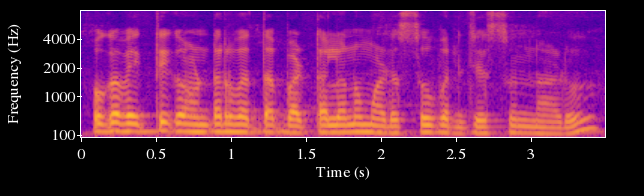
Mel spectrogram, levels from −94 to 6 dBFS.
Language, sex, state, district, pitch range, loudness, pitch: Telugu, female, Telangana, Hyderabad, 155-180 Hz, -15 LUFS, 165 Hz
